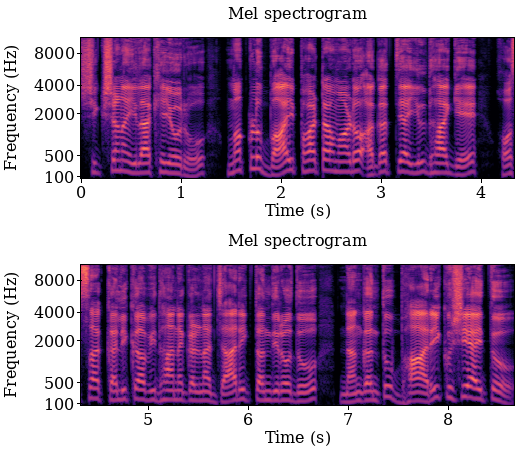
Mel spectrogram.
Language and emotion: Kannada, happy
